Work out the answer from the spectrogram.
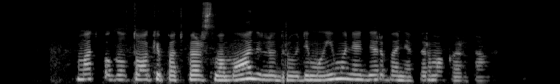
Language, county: Lithuanian, Vilnius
